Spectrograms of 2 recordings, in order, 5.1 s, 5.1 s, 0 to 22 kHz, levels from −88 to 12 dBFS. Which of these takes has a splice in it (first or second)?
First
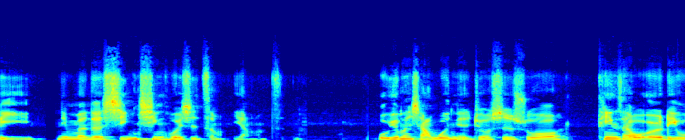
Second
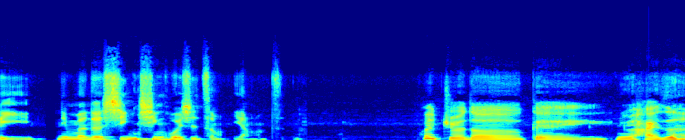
first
